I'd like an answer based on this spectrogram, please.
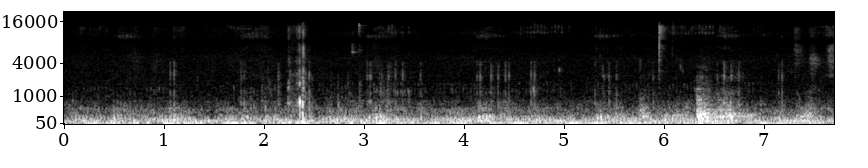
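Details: Low continuous purring rumble from the cats Ginchan and Pochakun, snuggled together by an oil heater on a cold morning as Ginchan wakes and is greeted, with a couple of brief soft higher sounds mid-clip.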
